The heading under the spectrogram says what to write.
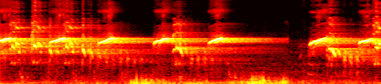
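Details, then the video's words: A pheasant (labelled teetar, possibly silver pheasant or partridge) gives shrill, squeaky rising notes in a loud, rhythmic series, about one every second, over a faint rustling background. "Pheasant | teetar ki awaaz"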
